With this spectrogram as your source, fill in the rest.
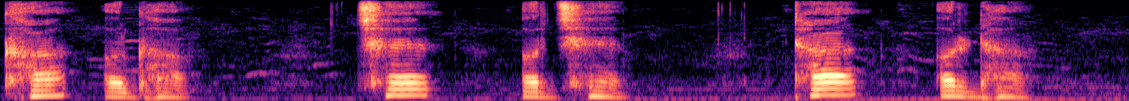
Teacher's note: प्राणत्व के आधार पर जो दूसरा भाग है महाप्राण, प्रत्येक वर्ग का दूसरा अक्षर और चौथा अक्षर महाप्राण होते हैं।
